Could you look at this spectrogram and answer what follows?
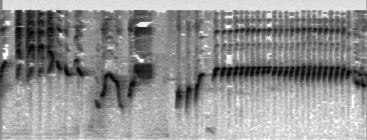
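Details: White-rumped shama (murai batu) song played as a lure to make a shama sing loudly and show its full repertoire: buzzy high notes and swooping whistles, then a long, steady, rapid trill of identical notes.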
